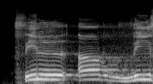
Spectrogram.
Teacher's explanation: ro sukun yang didahului fathah kita baca tafkim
